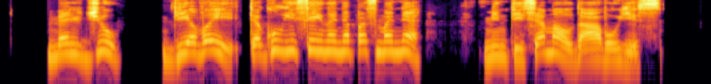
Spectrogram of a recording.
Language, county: Lithuanian, Panevėžys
